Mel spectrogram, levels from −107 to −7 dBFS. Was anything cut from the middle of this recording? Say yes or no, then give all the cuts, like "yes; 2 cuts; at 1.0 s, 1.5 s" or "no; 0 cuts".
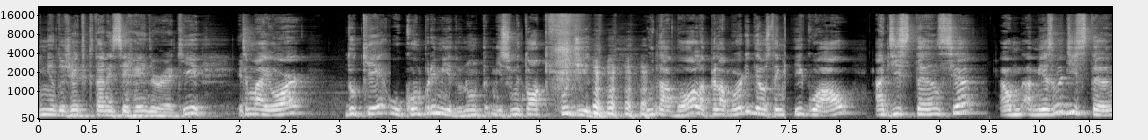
yes; 7 cuts; at 2.0 s, 3.5 s, 4.8 s, 6.2 s, 7.5 s, 8.3 s, 9.5 s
